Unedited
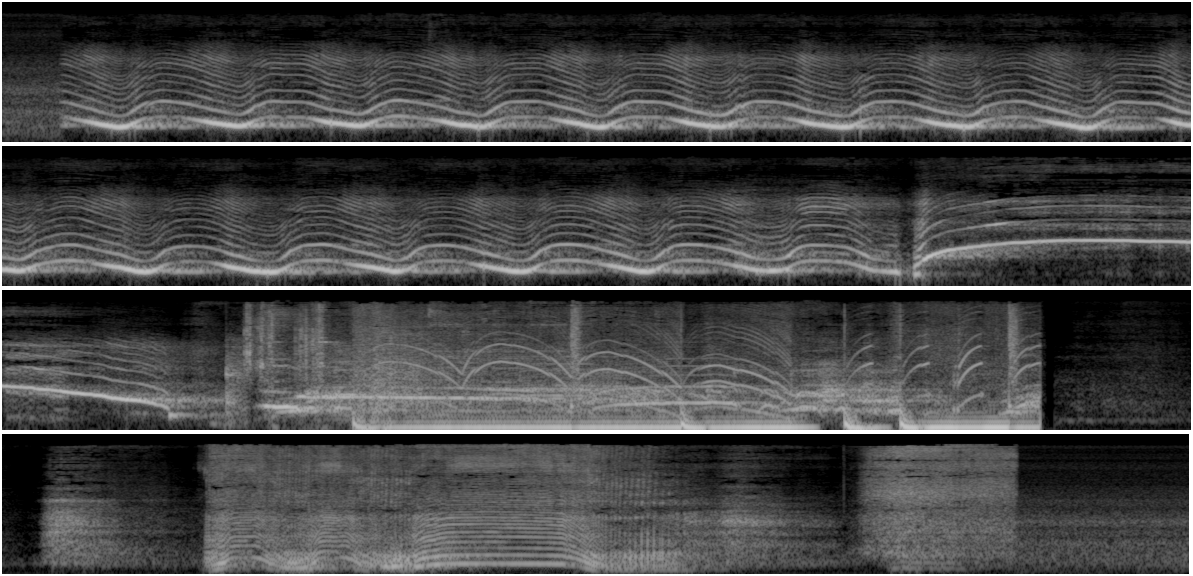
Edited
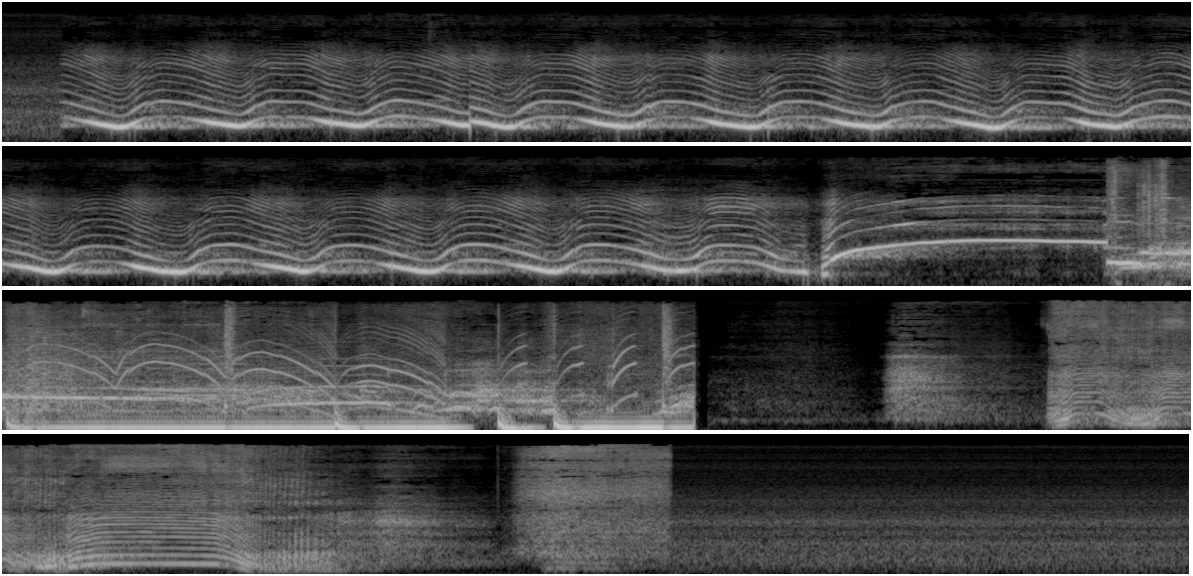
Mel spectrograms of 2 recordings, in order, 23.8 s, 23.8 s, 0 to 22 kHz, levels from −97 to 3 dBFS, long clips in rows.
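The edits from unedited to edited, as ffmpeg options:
-filter_complex "[0:a]asplit=3[a][b][c];[a]atrim=end=2.342[d];[b]atrim=start=2.798:end=11.932[e];[c]atrim=start=13.198[f];[d][e]acrossfade=d=0.004:c1=hsin:c2=hsin[g];[g][f]acrossfade=d=0.004:c1=hsin:c2=hsin"

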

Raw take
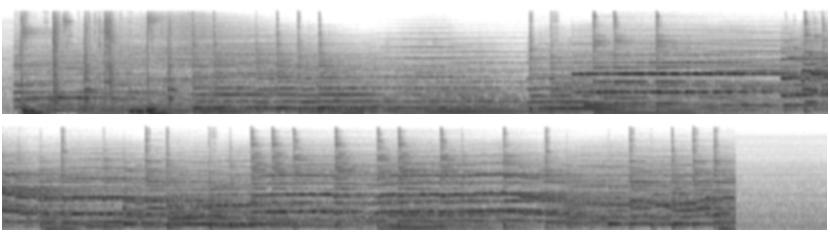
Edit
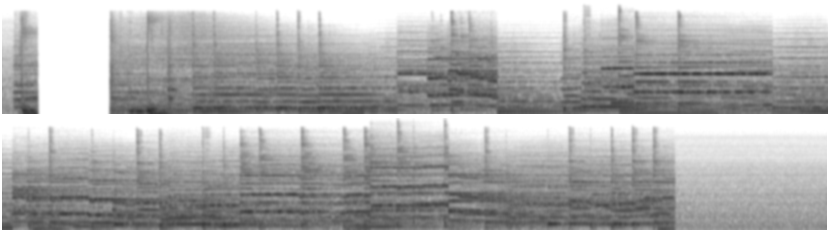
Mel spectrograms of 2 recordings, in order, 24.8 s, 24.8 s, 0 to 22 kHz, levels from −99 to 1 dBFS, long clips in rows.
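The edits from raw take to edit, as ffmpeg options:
-filter_complex "[0:a]asplit=14[a][b][c][d][e][f][g][h][i][j][k][l][m][n];[a]atrim=end=0.54,asetpts=PTS-STARTPTS,afade=t=out:st=0.536:d=0.004:c=hsin[o];[b]atrim=start=0.54:end=1.62,asetpts=PTS-STARTPTS,volume=0[p];[c]atrim=start=1.62:end=5.932,asetpts=PTS-STARTPTS,afade=t=in:d=0.004:c=hsin[q];[d]atrim=start=11.228:end=12.732[r];[e]atrim=start=6.918:end=8.184[s];[f]atrim=start=8.18:end=9.15,asetpts=PTS-STARTPTS,asetrate=54243,aresample=44100,atrim=end_sample=34778,asetpts=PTS-STARTPTS[t];[g]atrim=start=9.146:end=11.232[u];[h]atrim=start=5.928:end=6.922[v];[i]atrim=start=12.728:end=13.874[w];[j]atrim=start=13.87:end=14.98,asetpts=PTS-STARTPTS,asetrate=41013,aresample=44100,atrim=end_sample=52635,asetpts=PTS-STARTPTS[x];[k]atrim=start=14.976:end=16.062[y];[l]atrim=start=16.468:end=18.424[z];[m]atrim=start=18.42:end=20,asetpts=PTS-STARTPTS,asetrate=59094,aresample=44100[aa];[n]atrim=start=19.996[ab];[o][p][q]concat=n=3:v=0:a=1[ac];[ac][r]acrossfade=d=0.004:c1=hsin:c2=hsin[ad];[ad][s]acrossfade=d=0.004:c1=hsin:c2=hsin[ae];[ae][t]acrossfade=d=0.004:c1=hsin:c2=hsin[af];[af][u]acrossfade=d=0.004:c1=hsin:c2=hsin[ag];[ag][v]acrossfade=d=0.004:c1=hsin:c2=hsin[ah];[ah][w]acrossfade=d=0.004:c1=hsin:c2=hsin[ai];[ai][x]acrossfade=d=0.004:c1=hsin:c2=hsin[aj];[aj][y]acrossfade=d=0.004:c1=hsin:c2=hsin[ak];[ak][z]acrossfade=d=0.004:c1=hsin:c2=hsin[al];[al][aa]acrossfade=d=0.004:c1=hsin:c2=hsin[am];[am][ab]acrossfade=d=0.004:c1=hsin:c2=hsin"

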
